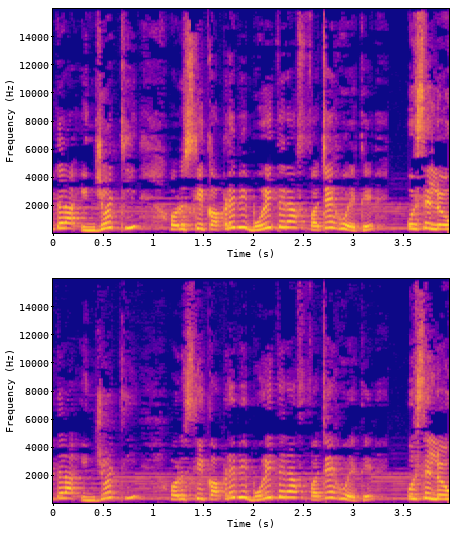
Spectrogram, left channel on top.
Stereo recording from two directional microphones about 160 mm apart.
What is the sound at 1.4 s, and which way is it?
A woman's voice, 15° left (ahead or behind).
